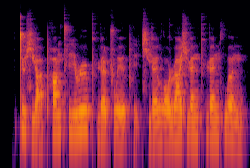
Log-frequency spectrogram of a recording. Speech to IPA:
t̪ y˥˩ ɕ j ä̰˨˩ pʰ ɑ˥ ŋ t̪ʰ i˥ ɻ ɻ̩˥ pʰ ɥ ɛ˥˩ ʈ͡ʂ w e˧˥ ɪ̯ pʰ ḭ˨˩ t͡ɕʰ j ɛ˧˥ l w ɔ˧˥ ɻ ä˥ ɕ ɥ ɛ˥ n pʰ ɥ ɛ˥ n x w ə˥˩ n

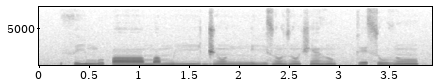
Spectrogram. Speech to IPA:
θ i m u ʔ ɒː m ɒ m iː d͡ʒ õ nː iː z õ z õ ʃ æ̃ ð õ kː e s u ð õ

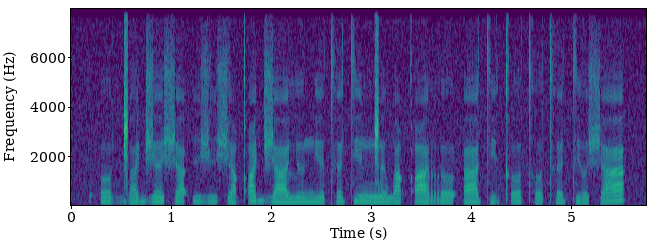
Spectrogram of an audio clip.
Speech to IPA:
ʔ ʌ ɡ͡ǁ a d͡ʒ ɛ ʃ a ʔ i ʒ i ʃ ɛ qʼ ʌ d͡ʒ a lʲ ʌ nʲ ɛ tʰ ɛ tʲ ɛ ŋ͡ǁ ɛ w a qʼ a r ʌ ʔ a tʲ ɛ kʼ ʌ tʰ ʌ tʰ ɛ tʲ ʌ ʃ a

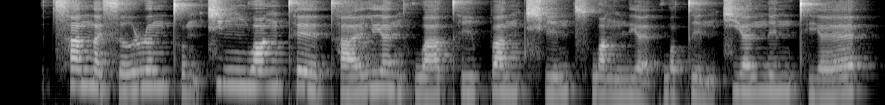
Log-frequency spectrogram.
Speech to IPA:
t͡sʰ a˥ n a˨ ɪ̯ s ɹ̩˧˥ ɻ ə˥ n t̪ʰ ʊ̰˨˩ ŋ t͡ɕ i˥ ŋ n̪ w ɑ˥ ŋ t̪ʰ e˥˩ ɪ̯ t̪ʰ a˧˥ ɪ̯ l j ɛ˥˩ n k w ä˧˥ t̪ʰ i˧˥ p a˥ n t͡ɕʰ i˧˥ n t͡sʰ w ɑ˧ ŋ n̪ j ɛ̰˨˩ k w ɔ˦ t̪ ḭ˨˩ n t͡ɕ j ɛ˥ n̪ i˥ n t̪ʰ j ɛ˧˥

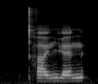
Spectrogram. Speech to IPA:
kʰ a˥ ɪ̯ n̪ ɥ ɛ˥ n

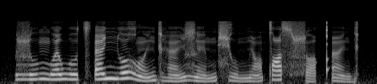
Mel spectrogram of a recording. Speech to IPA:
ɮ u˦˥ ŋʷ æ˦˥ w o˦˥ t͡sʼ æ˦˥ ɲ o˦˥ ʁʷ ĩ˨˩˦ ɡʱ æ̃˨˩˦ i̯ ɮ ẽ˨˩˦ m ɕ u˧˩ m ĩ˨˩˦ tˤ o˦˥ s ɬ ɒ˨˩˦ qʼ ẽ˧˩ ɡ

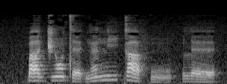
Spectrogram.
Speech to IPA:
k͡p a˧ d͡ʒ ɔ̃˧ t ɛ˨ ɡ ɛ̃˨˦ n i˦ ɡ a˦˨ f ũ˨ | l ɛ˨

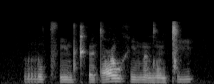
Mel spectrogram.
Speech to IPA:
r u t͡sʼ ĩ d kʰ ø d ʕ u x ĩ n ə̃ d ũ d ǀ i

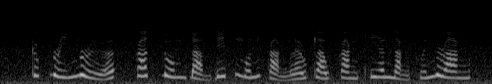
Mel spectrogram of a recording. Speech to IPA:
ʈ o˦˥ k̚ ɹ i˧˥ ŋ ɹ ɨ˨˩˦ ə̯ | k a˦˥ t̚ ɗ o˧ m ɗ a˨˩˨ m ɗ i˦˥ t̚ m o˧˥ n k a˨˩˨ ŋ l ə˧˥ w ʈ a˧˥ w k a˧ ŋ t̪ʰ i˧ ə̯ n a˨˩˨ ŋ f ɨ˧˥ n ɹ a˧ ŋ

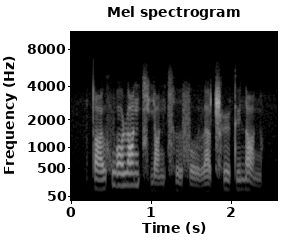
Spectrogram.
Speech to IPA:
t̪ ɑ˧˥ ʊ̯ x w ɔ˥ ɻ ɑ˥ ŋ t͡ɕʰ j ɑ˧˥ ŋ t͡sʰ ɹ̩˧˥ f o˨˩ ʊ̯ l ä˧˥ ʈ͡ʂʰ ɻ̩˥˩ t̪ y˥ n ɑ˥˩ ŋ

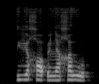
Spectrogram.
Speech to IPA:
vʲ u χ ɔ ʔ ʏ l ɛ χ ə v u

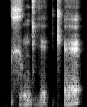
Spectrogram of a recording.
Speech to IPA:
xʲ o ŋ ɡ i̤ e̯ | t͡ʃʼ ɛ

